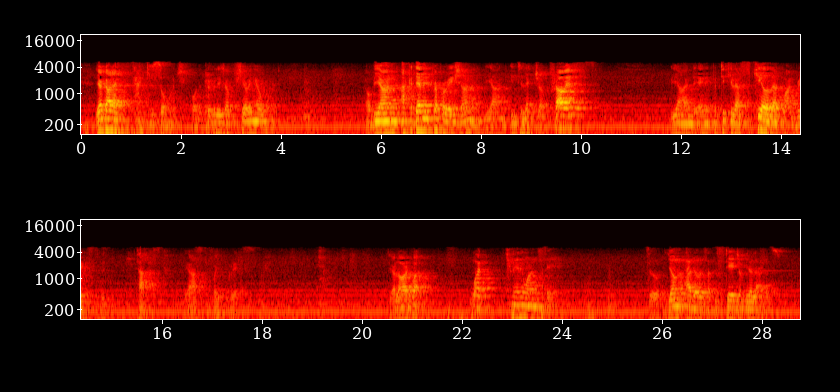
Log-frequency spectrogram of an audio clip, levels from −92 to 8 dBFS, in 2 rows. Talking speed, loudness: 115 wpm, -34 LUFS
